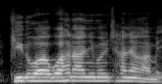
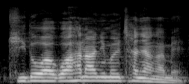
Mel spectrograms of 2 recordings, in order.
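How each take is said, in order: No difference in how they are said.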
